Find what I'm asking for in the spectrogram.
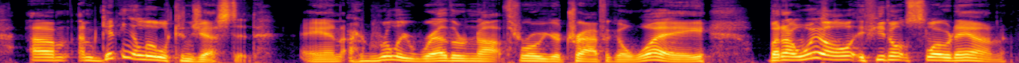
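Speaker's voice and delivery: normal talking voice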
